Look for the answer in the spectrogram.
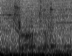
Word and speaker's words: Toronto: Toronto. – Please don't pronounce the T's.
